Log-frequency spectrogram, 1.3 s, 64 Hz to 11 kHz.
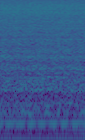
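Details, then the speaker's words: Dometic RV air conditioner after relay board swap (compressor had been stuck on), running about 10 minutes and cooling: even steady hum, low compressor drone and smooth fan rush, no rattles or cycling; running normally. "okay it's been running for about 10 minutes nice and cold everything seems perfect"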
